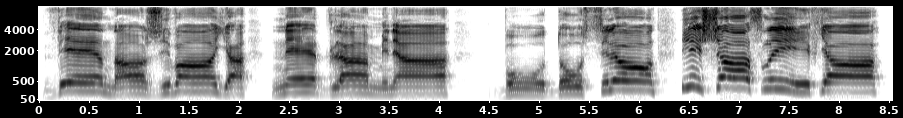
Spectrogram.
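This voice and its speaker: A trembling vampire, put on by a male narrator, warbles a hymn in a high, drawn-out voice. Every word shakes, slow and strained. It's a storybook reading with a clean, smooth sound. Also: a bit bright. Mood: quavering singing. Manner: quavering, slow sing-song. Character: trembling vampire man singing a temperance hymn.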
